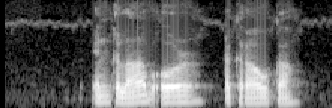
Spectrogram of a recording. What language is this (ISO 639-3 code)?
urd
